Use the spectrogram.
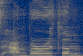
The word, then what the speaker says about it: Amberythme: Therefore, I will pronounce this perfume as Amberythme because I want to honor quite a clever wordplay in the name.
